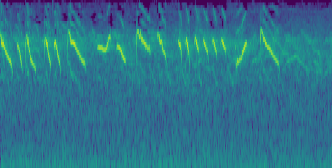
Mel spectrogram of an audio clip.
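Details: Oriental white-eye tutor song for training birds: quick chatter of piercing high slurred notes, mostly falling, in an uneven rapid series lasting nearly three seconds, with low hum underneath.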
